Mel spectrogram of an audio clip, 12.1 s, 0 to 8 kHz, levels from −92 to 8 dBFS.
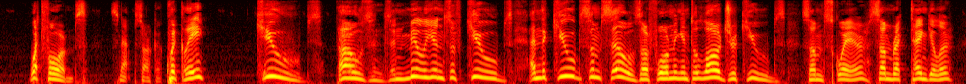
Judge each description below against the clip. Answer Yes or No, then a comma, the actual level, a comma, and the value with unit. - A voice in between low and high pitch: No, high, 200 Hz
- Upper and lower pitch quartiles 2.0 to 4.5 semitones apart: No, average, 4.9 semitones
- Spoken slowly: Yes, slow, 120 wpm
